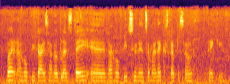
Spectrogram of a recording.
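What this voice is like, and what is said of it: Sick, congested-sounding voice. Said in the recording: “I'm sorry I sound sick. My allergies are acting up.”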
